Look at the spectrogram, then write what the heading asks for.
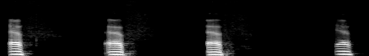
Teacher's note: ওপরের দাঁত এবং নিচের ঠোট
